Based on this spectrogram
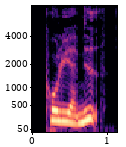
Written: polyamid

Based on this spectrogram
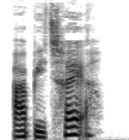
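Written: ARBITRÆRT

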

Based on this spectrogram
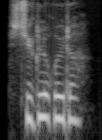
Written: CYKELRYTTERE

